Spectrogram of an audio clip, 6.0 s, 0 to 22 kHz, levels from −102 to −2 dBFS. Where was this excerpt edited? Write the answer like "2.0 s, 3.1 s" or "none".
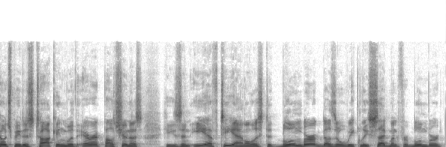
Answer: none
